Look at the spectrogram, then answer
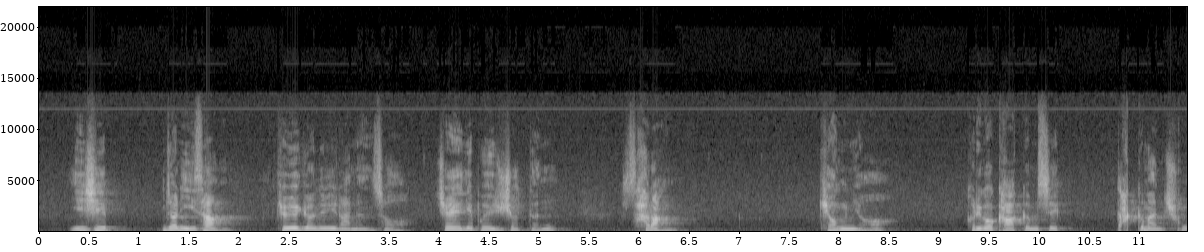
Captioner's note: speaking korean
